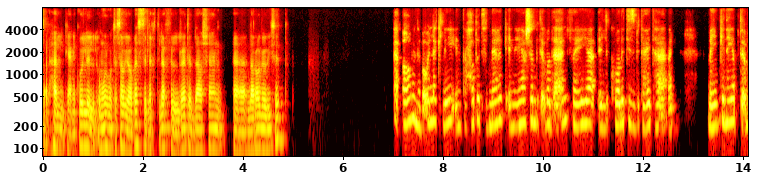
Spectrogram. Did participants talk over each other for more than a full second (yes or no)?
no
